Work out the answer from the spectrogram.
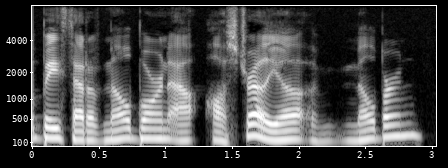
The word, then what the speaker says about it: Melbourne: Melbourne? It's Melbourne, yeah, right? Melbourne. Something stupid like that. Even though it's spelled fucking born, whatever.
